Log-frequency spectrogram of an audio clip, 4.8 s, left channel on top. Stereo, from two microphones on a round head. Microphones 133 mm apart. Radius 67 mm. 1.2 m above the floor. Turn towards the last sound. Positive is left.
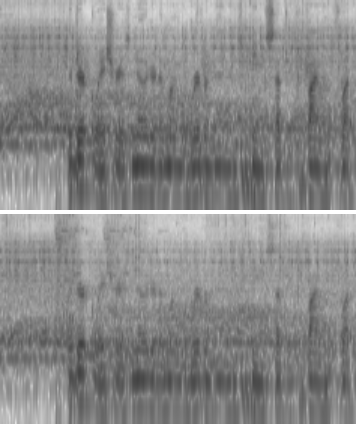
turn(degrees=60)  # may be behind; listen again after turning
